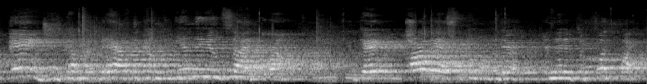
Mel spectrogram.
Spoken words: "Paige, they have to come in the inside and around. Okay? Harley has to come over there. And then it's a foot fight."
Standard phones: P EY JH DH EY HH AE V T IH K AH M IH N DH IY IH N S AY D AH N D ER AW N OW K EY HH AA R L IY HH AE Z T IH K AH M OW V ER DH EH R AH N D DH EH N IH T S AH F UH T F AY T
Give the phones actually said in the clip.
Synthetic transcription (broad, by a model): EY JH DH EY HH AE F T IH K AH M IH N DH IY IH N S AY D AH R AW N OW K EY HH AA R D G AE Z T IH K AH M OW V ER DH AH R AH N DH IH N IH T S AH F UH T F AY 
